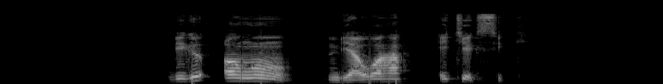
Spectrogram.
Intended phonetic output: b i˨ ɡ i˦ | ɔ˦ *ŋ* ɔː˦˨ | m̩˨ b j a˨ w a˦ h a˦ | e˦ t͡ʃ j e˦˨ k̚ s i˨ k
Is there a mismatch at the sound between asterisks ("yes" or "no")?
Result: no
